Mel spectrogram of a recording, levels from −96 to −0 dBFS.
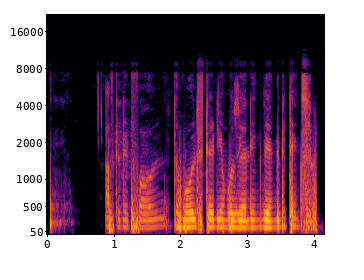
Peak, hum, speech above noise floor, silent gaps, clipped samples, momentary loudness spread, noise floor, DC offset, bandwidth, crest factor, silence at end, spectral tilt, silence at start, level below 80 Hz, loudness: -4 dBFS; none; 39 dB; none; under 0.1%; 11 LU; -60 dBFS; under 0.1%; 7.6 kHz; 18 dB; 0.1 s; -7.5 dB/octave; 0.05 s; -46 dBFS; -22 LUFS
